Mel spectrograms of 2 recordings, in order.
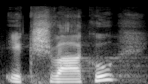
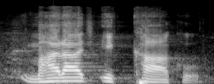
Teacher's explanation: Ka, sha, va. So let's just get rid of the sha and the va.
